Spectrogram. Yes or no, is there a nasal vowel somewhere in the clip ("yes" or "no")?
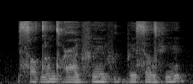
yes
